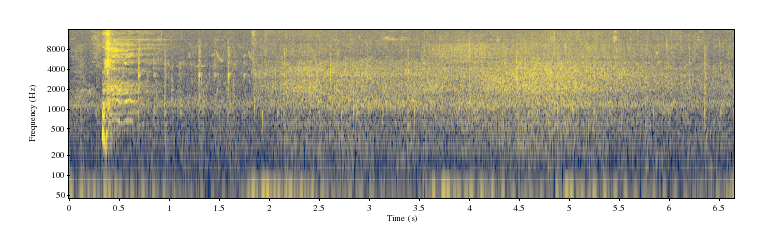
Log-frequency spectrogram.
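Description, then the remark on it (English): Steady rushing wind mixed with the wash of ocean waves along a coast, swelling louder every couple of seconds in a continuous roar, with no voices. “There's winds and waves.”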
